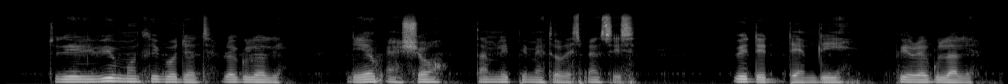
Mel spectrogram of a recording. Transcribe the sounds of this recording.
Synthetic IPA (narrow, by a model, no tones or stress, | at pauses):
tʰudeɹivjumɔ̃ntʰlibɔd͡ʒɛtɹɛɡjulali | dehɛlpɛ̃nʃɔ | tãɪ̃mlipemɛ̃ntɔvɛkspɛ̃nsḭs | wededɛ̃mde | pʰeɹɛɡjulali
